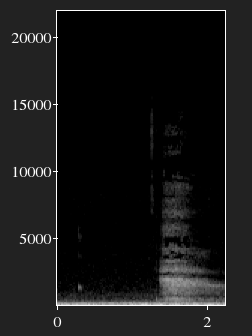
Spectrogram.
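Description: Near silence with a low room hum, and a faint breath out, a soft sigh, about one and a half seconds in.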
